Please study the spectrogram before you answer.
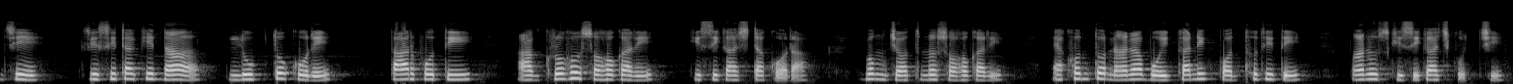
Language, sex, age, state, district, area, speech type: Bengali, female, 45-60, West Bengal, Purba Medinipur, rural, spontaneous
